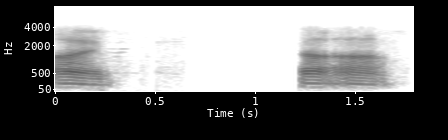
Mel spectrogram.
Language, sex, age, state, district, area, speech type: Assamese, male, 45-60, Assam, Nalbari, rural, conversation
